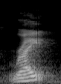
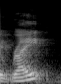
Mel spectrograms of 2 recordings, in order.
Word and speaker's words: write: right and ride so when I say right I keep my vowel short I have an unreleased T sound but the way you know it's a t and not a d is that that vowel is pretty short um she write she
